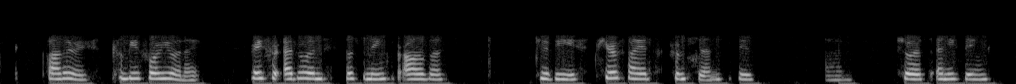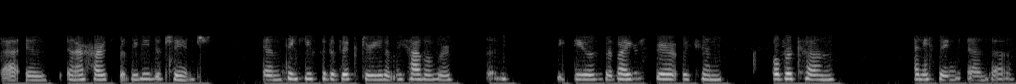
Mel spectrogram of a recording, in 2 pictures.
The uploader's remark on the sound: We had our weekly prayer meeting today, which was very powerful. Thank you to those who called in.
